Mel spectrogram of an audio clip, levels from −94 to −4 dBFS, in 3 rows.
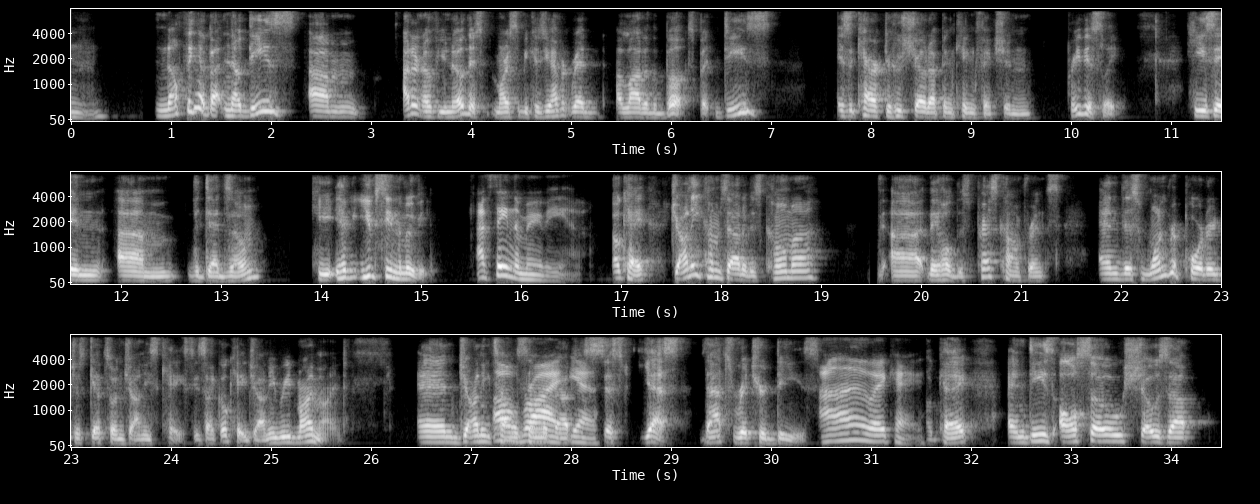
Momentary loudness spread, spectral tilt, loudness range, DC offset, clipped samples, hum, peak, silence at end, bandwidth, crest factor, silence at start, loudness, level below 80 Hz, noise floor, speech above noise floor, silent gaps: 12 LU; -5 dB/octave; 5 LU; under 0.1%; under 0.1%; none; -2 dBFS; 0.3 s; 7.6 kHz; 20 dB; 0 s; -20 LUFS; -70 dBFS; -75 dBFS; 55 dB; 0.76-0.83 s, 13.72-13.89 s, 19.51-19.55 s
